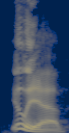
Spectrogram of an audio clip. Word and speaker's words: Eliab: And in 1 Samuel chapter 16, verse 6, it says, When they arrived, Samuel took one look at Elab, and thought, Elab, Eliab. How do you say that? Elab, Eliab. Eliab. That's That sounds a lot better. Eliab, yes.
